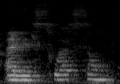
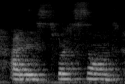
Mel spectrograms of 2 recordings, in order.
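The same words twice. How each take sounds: The two takes are said the same way.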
